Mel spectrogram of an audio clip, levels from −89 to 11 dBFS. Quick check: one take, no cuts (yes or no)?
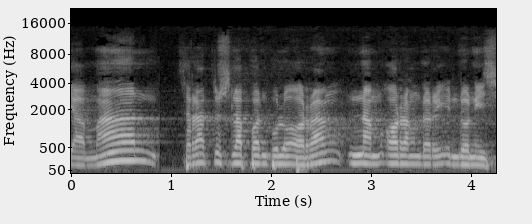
no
